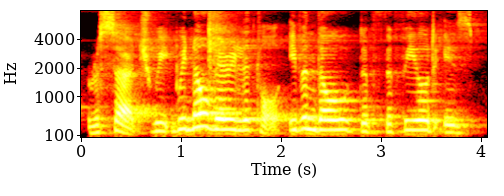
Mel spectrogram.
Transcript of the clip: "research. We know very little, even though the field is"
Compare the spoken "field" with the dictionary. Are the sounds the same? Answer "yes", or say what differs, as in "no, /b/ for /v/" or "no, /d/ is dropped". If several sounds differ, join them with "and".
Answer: yes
